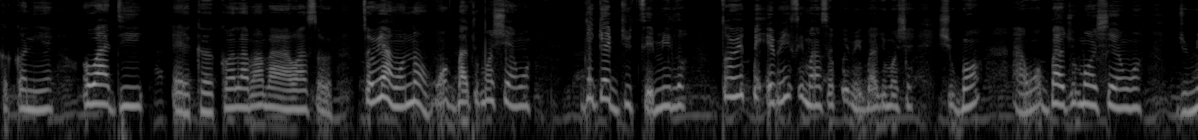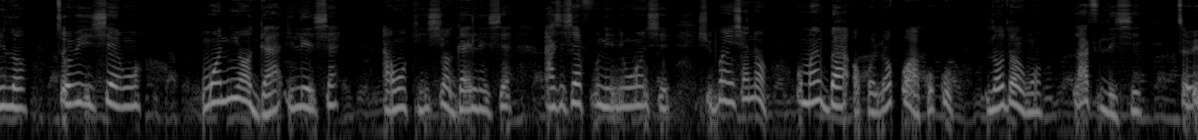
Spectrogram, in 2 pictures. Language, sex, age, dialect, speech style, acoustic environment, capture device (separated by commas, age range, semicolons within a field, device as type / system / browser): Yoruba, female, 25-34, Nigeria - Ibadan, relaxed; focused, appliances; nature, mobile / macOS / Safari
